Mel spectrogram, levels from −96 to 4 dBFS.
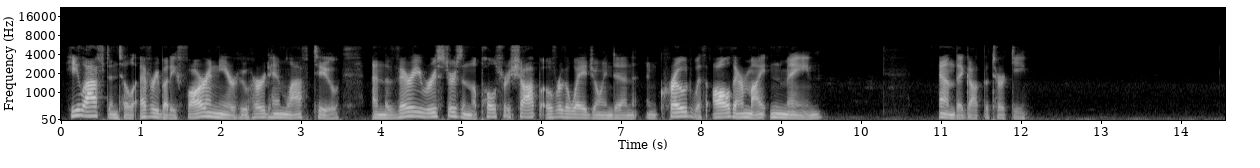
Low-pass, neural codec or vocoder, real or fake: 5.4 kHz; none; real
